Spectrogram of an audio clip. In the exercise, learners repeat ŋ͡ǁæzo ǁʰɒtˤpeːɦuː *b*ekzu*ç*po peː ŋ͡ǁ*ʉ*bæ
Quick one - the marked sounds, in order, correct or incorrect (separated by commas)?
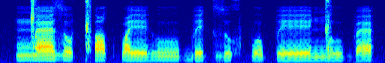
correct, incorrect, incorrect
